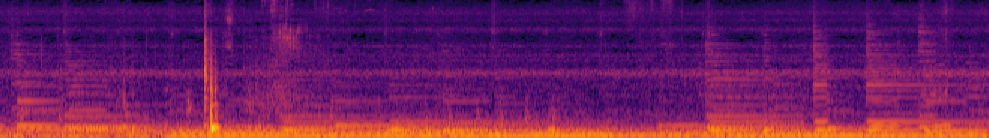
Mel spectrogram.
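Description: Background music made of held notes, with a low bass line coming in just after a second in. A single sharp click about a second and a half in is the loudest sound.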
